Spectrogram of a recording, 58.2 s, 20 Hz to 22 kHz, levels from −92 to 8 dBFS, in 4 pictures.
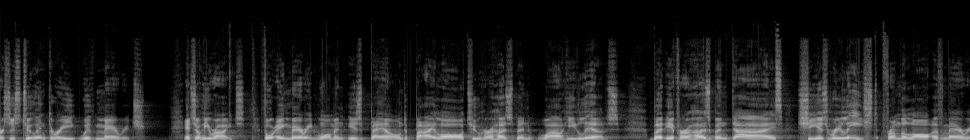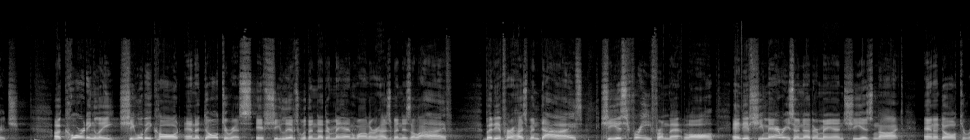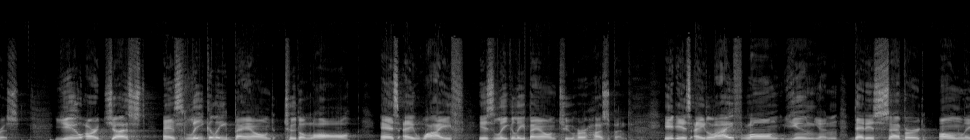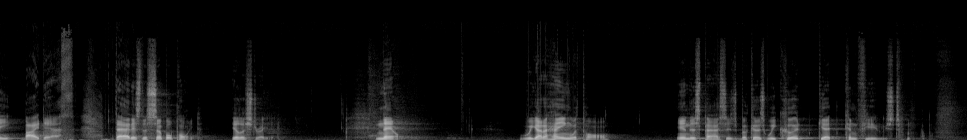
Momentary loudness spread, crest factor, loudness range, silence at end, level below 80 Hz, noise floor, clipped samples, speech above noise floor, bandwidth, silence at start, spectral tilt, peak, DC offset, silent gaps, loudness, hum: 15 LU; 20 dB; 10 LU; 0.85 s; -60 dBFS; -74 dBFS; under 0.1%; 52 dB; 15.5 kHz; 0 s; -4.5 dB/octave; -4 dBFS; under 0.1%; none; -22 LUFS; none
